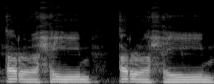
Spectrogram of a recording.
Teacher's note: kalimat arrahim Ha ini sama dengan Ha ini arrahim arrahim sama Ha ini di tengah kerongkongan Ha ini juga di tengah kerongkongan Ha ini saat kita baca · Ha ini di tengah kerongkongan Ha ini juga di tengah kerongkongan Ha ini saat kita baca ada keluar angin halus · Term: huruf ha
